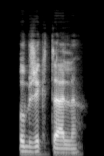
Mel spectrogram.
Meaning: object
- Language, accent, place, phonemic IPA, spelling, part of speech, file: French, France, Lyon, /ɔb.ʒɛk.tal/, objectal, adjective, LL-Q150 (fra)-objectal.wav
